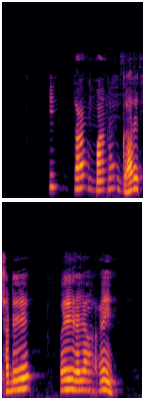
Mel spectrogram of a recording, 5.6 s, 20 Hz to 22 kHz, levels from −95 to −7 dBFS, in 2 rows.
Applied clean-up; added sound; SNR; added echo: neural mask model DeepFilterNet 3.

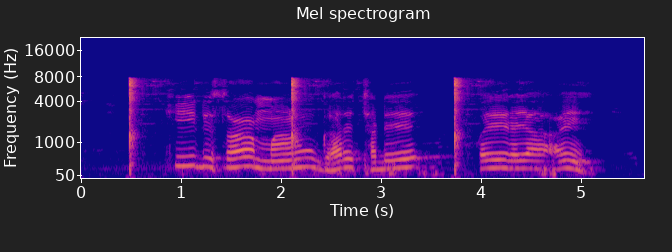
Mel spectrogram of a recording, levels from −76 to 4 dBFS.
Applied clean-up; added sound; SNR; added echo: none; Shatter; 1 dB; none.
